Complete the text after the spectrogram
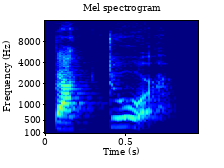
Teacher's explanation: Don't release that k. Just go back door.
